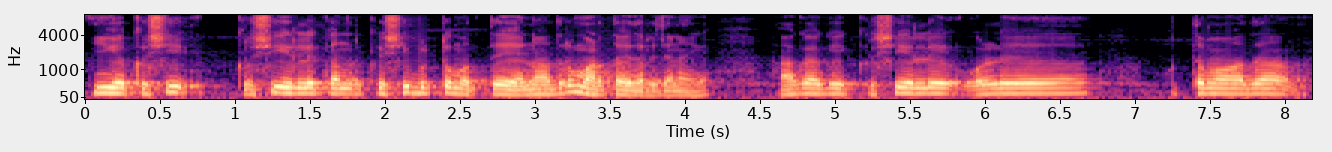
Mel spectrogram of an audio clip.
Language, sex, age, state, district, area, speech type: Kannada, male, 30-45, Karnataka, Gadag, rural, spontaneous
